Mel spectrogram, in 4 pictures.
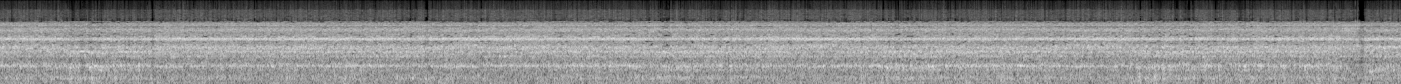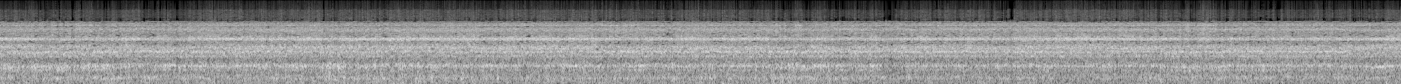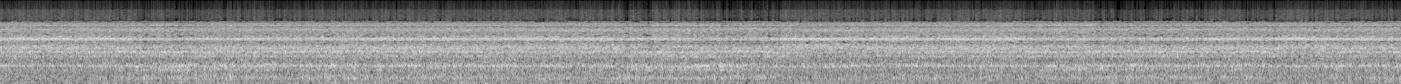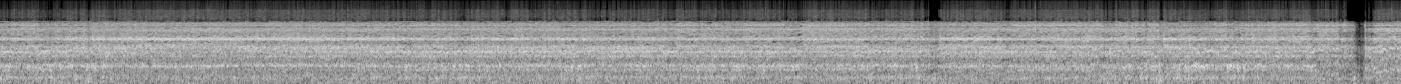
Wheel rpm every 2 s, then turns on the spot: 220, 230, 230, 230, 230, 220, 220, 220, 230, 230, 230, 230, 230, 230, 230, 230, 230, 220, 230, 230, 230, 220, 230, 230, 230, 220, 210, 150.
none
